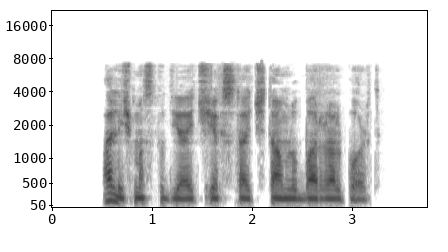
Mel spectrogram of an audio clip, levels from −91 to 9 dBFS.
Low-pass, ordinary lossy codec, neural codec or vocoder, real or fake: 7.2 kHz; AAC, 48 kbps; none; real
